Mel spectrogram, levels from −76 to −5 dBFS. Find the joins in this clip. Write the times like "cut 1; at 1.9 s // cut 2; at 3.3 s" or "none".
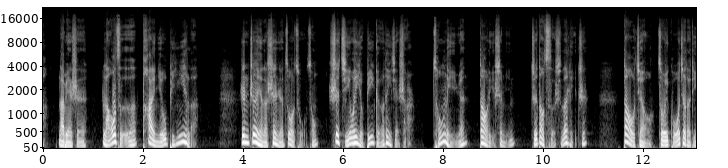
none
